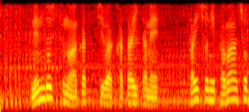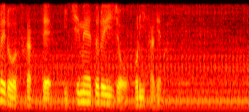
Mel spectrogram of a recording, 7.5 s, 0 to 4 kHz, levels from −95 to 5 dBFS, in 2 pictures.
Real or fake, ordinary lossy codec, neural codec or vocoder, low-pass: real; AAC, 24 kbps; none; 3.6 kHz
